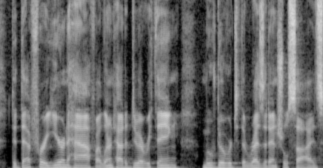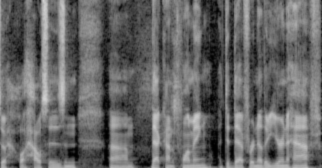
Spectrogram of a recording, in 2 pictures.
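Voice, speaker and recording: Flat and monotone, a man talks at a very fast pace with a medium pitch. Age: 20s. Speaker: junior construction estimator, former plumber. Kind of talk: interview, casual.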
